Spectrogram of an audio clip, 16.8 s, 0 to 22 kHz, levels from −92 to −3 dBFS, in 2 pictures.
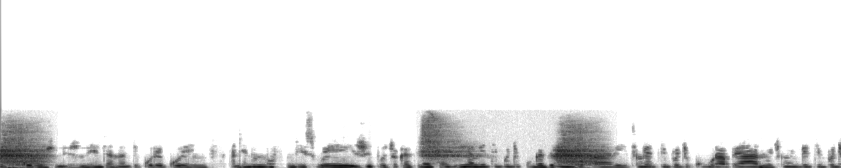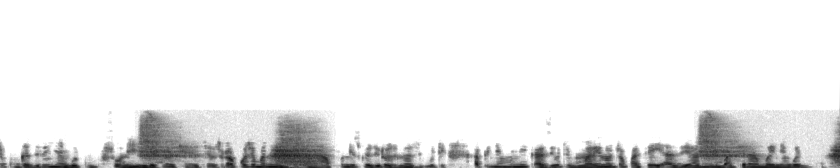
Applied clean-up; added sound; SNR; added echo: none; Breathing; 7 dB; none.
